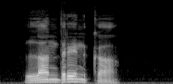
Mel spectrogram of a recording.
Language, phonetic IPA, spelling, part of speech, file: Polish, [lãnˈdrɨ̃nka], landrynka, noun, Pl-landrynka.ogg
